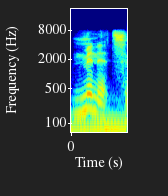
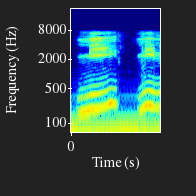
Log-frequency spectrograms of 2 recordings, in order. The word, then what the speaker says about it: minutes: this this word here this is minutes instead of me mean it's give me a short i minutes i knew i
